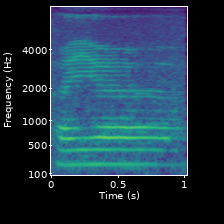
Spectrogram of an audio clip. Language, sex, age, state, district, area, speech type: Bodo, female, 30-45, Assam, Chirang, rural, spontaneous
